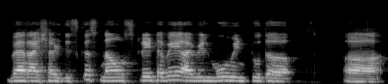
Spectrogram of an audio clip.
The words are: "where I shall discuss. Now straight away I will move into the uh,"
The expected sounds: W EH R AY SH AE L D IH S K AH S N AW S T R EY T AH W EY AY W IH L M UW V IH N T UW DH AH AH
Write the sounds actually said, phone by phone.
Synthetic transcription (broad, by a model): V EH R AY SH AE L D IH S K AH S N AW S T R EY T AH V EY AY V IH L M UW V IH N T UW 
